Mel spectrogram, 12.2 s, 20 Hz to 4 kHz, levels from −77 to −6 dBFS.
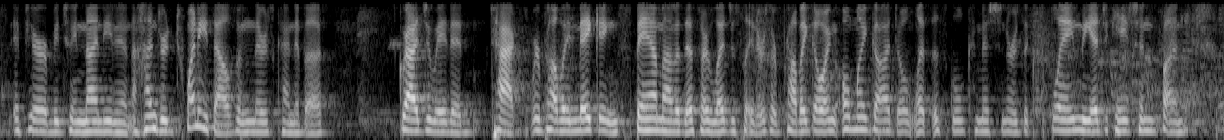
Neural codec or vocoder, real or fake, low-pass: none; real; 3.6 kHz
